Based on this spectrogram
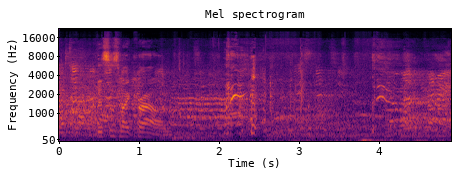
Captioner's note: just laughing it up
